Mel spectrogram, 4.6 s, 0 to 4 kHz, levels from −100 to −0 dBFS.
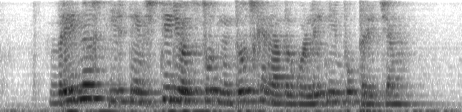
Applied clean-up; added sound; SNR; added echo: none; none; none; reverberation time 0.3 s.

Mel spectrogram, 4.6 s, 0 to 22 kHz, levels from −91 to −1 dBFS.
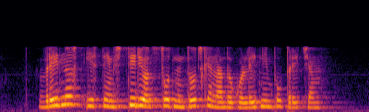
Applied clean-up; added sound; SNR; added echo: none; none; none; none.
